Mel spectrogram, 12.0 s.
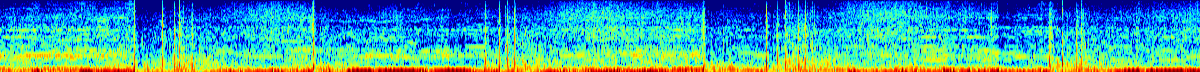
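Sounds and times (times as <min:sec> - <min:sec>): loud music with heavy bass: 0:00.0 - 0:12.0
firework shells bursting: 0:04.8 - 0:11.4.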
